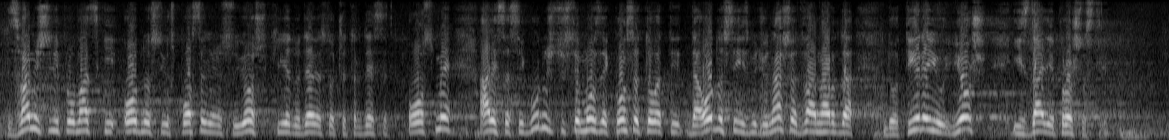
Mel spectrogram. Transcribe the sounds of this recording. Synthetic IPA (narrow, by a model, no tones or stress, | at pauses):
zʋanit͡ʃnid̪iplˠo̞mat̪skio̞d̪nosiuspo̞st̪aʋʎe̞nisujo̞ʃxiʎad̪ud̪e̞ʋest̪ot͡ʃet̪r̩d̪e̞set̪o̞ːsme̞ | alisasiɡuɾnoʃt͡ɕuse̞mo̞zeko̞nst̪at̪o̞ʋat̪id̪ao̞d̪no̞siizme̞d͡ʑunaʃad̪ʋaːnaːɾo̞d̪ad̪o̞t̪iːɾajujo̞ʃizd̪aʎepɾo̞ʃlost̪ḭ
